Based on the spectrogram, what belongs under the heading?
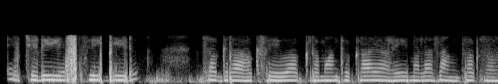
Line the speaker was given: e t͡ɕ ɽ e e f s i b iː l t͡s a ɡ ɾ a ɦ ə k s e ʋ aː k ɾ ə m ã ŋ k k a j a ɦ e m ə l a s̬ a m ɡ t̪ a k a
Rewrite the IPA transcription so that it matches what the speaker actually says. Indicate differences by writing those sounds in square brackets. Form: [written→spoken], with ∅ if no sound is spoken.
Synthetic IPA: e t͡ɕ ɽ [e→i] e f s i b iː [l→ɽ] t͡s a ɡ ɾ a ɦ ə k s e ʋ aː k ɾ ə m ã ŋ k k a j a ɦ e m ə l a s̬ a [m→ŋ] ɡ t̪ a k a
